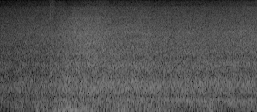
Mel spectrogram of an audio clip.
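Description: Ocean surf at Redhead Beach rolls in a steady broad wash, mixed with gusts of wind buffeting the microphone, with no talk.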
